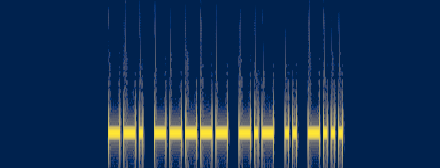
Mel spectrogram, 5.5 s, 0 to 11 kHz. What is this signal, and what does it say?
Morse code, heard as a keyed tone, about 25 wpm, 700 Hz. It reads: G0KIB
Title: DXCC-100 Call Signs - 5 Characters - 25wpm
